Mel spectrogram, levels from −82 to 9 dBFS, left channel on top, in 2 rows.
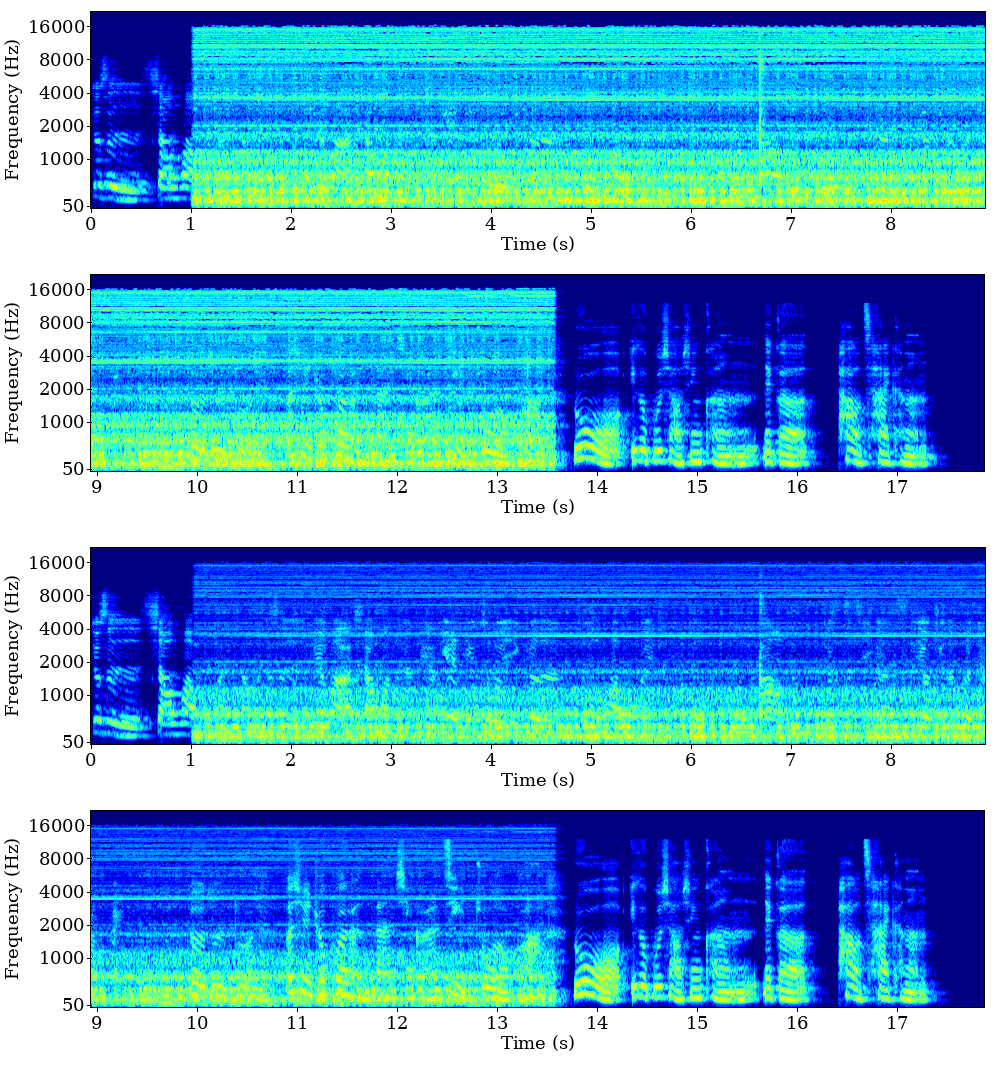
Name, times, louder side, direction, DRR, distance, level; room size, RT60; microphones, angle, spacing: voice 1, 0.0-7.0 7.3-9.6, right 1 dB, 65° right, 1.9 m, -36 dB
sound 1, 1.0-13.6, left 5 dB, 70° left, 0.5 m, -25 dB
voice 2, 9.9-16.1 16.4-17.3, right 1 dB, 15° right, 0.5 m, -29 dB
17.5 x 16.5 x 2.2 m
head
